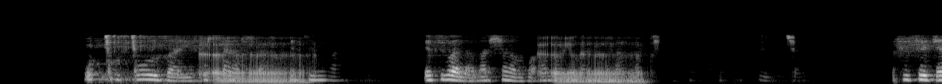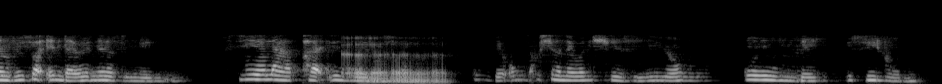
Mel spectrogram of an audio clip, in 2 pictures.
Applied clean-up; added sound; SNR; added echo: neural mask model DeepFilterNet 3.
